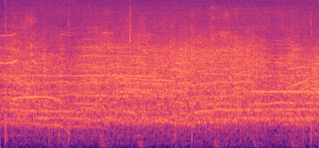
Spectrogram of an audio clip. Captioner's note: crowd jeering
